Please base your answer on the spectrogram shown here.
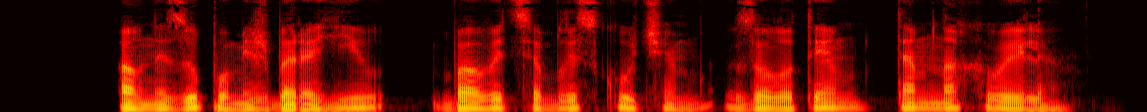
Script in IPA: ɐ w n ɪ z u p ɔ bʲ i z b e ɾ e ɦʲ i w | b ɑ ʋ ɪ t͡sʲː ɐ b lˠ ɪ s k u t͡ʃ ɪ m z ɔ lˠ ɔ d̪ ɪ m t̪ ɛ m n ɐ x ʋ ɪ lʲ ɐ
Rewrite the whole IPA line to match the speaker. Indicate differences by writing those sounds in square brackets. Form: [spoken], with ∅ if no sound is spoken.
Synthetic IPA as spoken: ɐ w n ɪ z u p ɔ [mʲ] i [ʒ] b e ɾ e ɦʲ i w | b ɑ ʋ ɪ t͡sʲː ɐ b lˠ ɪ s k u t͡ʃ ɪ m z ɔ lˠ ɔ [t̪] ɪ m t̪ ɛ m n ɐ x ʋ ɪ lʲ ɐ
